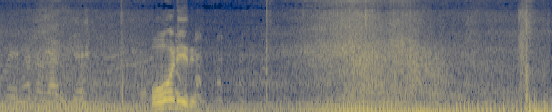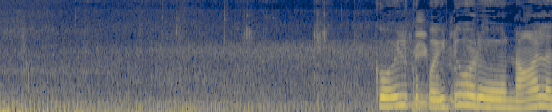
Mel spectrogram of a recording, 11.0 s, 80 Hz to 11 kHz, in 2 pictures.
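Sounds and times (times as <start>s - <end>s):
motor vehicle passing: 0.0s - 10.4s
sharp knock: 5.2s - 5.6s.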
